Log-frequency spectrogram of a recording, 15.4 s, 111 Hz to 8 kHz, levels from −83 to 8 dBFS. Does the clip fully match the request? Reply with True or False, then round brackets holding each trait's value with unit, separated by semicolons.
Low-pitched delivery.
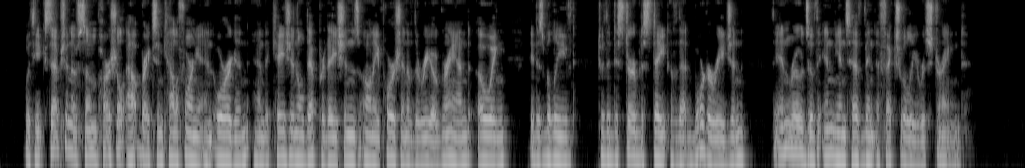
True (130 Hz)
